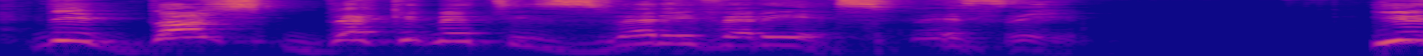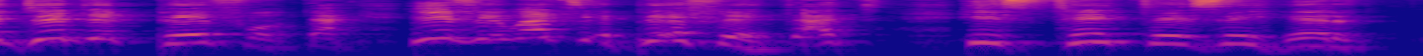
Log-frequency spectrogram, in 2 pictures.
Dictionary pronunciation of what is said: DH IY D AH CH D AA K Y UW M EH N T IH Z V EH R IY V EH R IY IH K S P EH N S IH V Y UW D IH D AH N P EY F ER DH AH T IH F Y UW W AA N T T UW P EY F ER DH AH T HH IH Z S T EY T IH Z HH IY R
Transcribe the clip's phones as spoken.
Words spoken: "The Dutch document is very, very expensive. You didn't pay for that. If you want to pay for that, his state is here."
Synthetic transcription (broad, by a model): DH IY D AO S D AA K Y UW M EH N T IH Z V EH R IY V EH R IY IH K S P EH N S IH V Y UW D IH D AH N P EY F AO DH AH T IH F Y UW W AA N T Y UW P EY F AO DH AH T HH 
